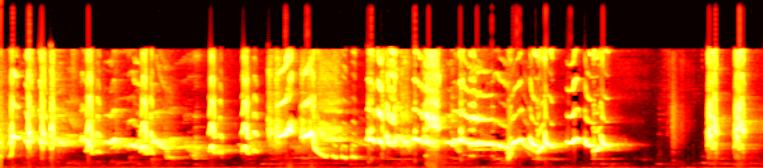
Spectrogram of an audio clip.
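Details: Oriental magpie-robin in a rapid ngobra song meant to anger slow rivals, pouring out fast chips, sweeping whistles and warbles for six seconds, then falling quiet before two sharp clicks.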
